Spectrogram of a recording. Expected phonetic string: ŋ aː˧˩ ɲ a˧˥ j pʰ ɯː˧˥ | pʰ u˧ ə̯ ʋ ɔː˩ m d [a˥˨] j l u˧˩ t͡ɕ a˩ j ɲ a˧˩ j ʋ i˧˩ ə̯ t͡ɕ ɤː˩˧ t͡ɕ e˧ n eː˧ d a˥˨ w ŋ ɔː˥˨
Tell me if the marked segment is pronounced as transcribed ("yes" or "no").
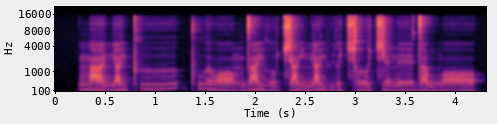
yes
